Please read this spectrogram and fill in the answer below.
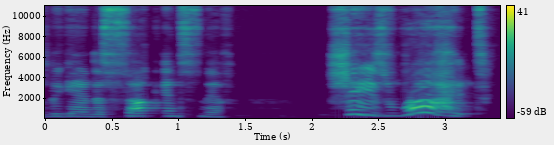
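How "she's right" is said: high excited cry. Acted. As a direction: cry out in agreement. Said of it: "cried another voice".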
